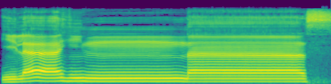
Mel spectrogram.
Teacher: لام کے اوپر کیا ہے؟ کڑی زبر ہے، تو ہم اس کو ایک الف کی مقدار ہم کھینچیں گے، اونچا کریں گے، لمبا کریں گے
